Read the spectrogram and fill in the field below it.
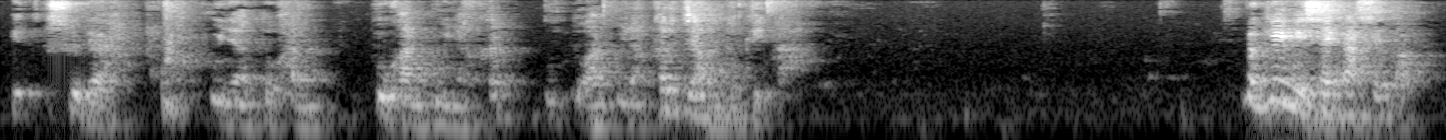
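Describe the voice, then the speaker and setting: A man preaching a sermon at a prayer meeting, animated and full of rhetorical questions and slangy asides. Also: high voice. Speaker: evangelist preacher. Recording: echoey room, distant mic, faint noise.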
